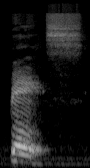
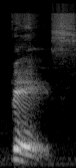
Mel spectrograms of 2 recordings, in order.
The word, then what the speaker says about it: bass: have a deep voice it may again appear to have the same spelling as the best as in sea bass the fish but it is pronounced differently because it's pronounced as bass say it with me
